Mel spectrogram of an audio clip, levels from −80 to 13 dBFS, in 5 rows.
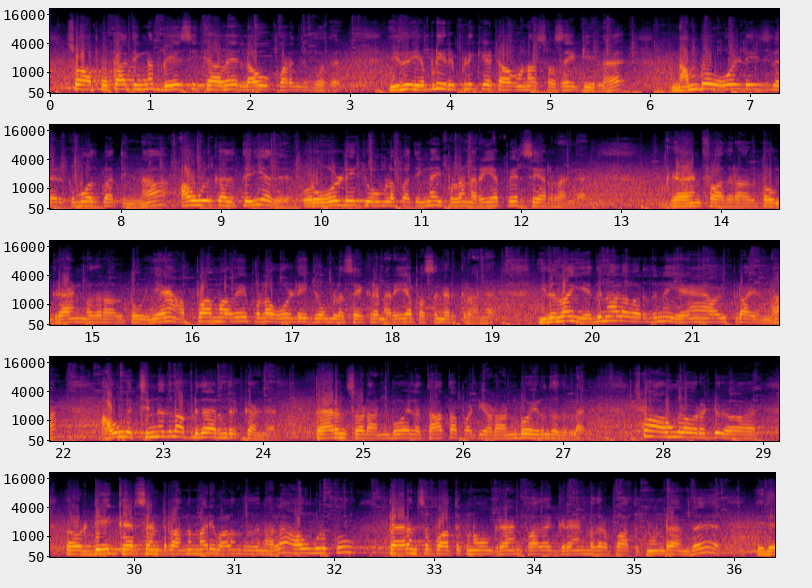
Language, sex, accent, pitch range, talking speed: Tamil, male, native, 165-195 Hz, 130 wpm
